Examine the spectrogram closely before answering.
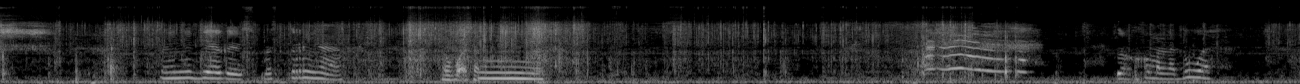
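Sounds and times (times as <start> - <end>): plastic bag crinkling: 0.0 - 10.3, 11.2 - 13.0.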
